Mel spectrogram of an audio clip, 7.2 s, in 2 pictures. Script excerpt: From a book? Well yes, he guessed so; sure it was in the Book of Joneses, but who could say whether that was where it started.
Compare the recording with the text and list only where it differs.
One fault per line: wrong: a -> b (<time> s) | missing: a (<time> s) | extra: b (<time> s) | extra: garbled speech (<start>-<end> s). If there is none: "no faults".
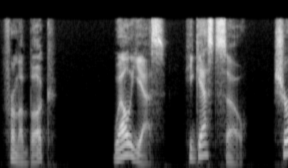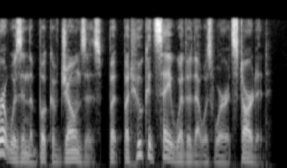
extra: but (5.1 s)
